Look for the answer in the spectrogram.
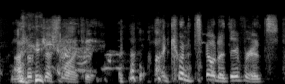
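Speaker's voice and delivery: teasing through laughter; laughing tease. Real, not acted. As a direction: rib him, cracking up between lines. Teasing co-host, laughing as he talks.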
